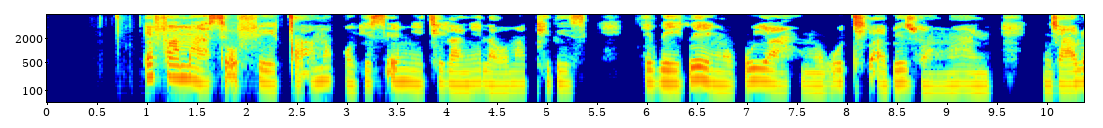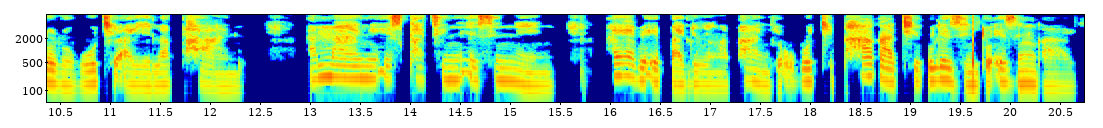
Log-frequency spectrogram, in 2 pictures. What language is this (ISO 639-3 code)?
nde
